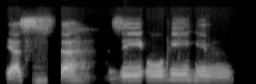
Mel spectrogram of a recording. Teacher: Dua-duanya ha dan ha dengan nafas yang mengalir, suara yang memanjang.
